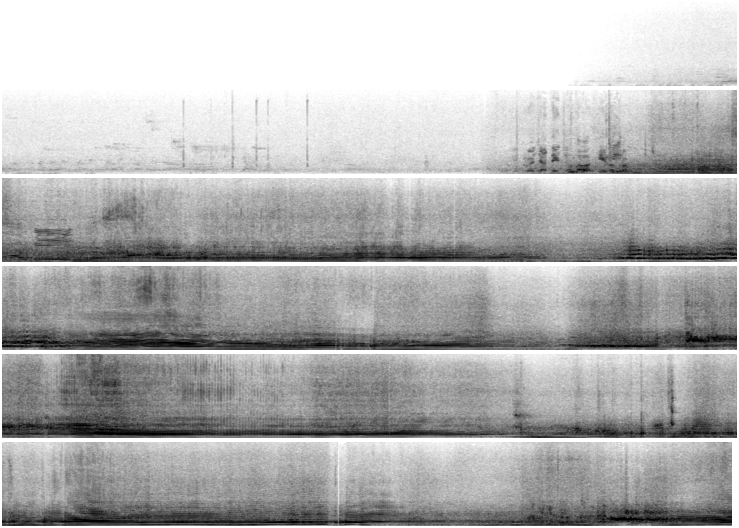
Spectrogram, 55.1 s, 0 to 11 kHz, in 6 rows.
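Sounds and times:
race car engines revving: 0:15.3 - 0:55.0
tyre squeal: 0:43.1 - 0:44.2.

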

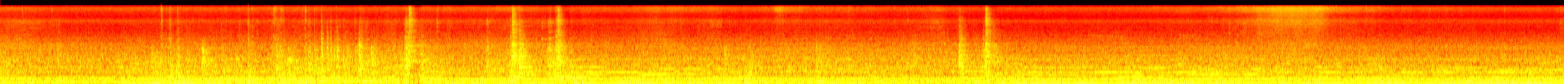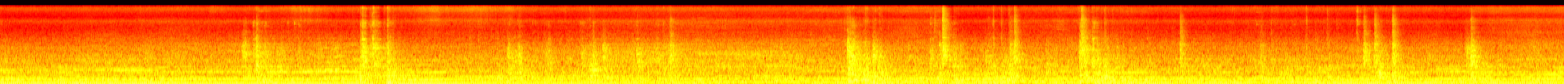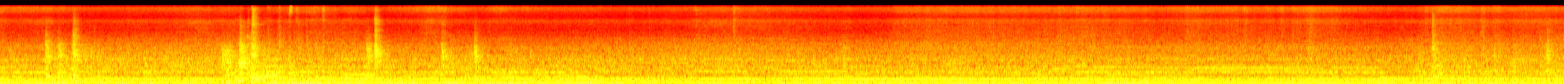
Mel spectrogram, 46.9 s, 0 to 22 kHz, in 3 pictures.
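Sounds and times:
excavator diesel engine running: 0:00.0 - 0:46.9
excavator bucket knocks and clanks: 0:01.2 - 0:10.4, 0:13.7 - 0:22.7, 0:23.9 - 0:37.1.

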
